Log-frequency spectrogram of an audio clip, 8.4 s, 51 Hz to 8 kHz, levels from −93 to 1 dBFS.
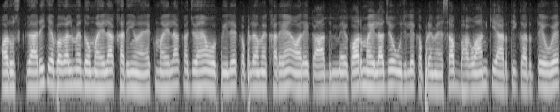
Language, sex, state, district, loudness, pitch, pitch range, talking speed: Hindi, male, Delhi, New Delhi, -18 LUFS, 155 Hz, 150-165 Hz, 270 wpm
